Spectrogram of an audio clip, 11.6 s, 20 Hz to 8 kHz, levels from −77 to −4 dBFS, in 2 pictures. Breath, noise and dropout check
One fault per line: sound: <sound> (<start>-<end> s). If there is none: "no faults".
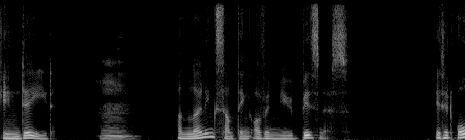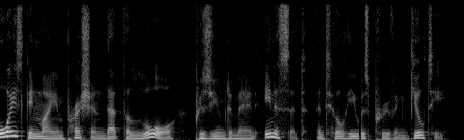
sound: sigh (1.2-1.8 s)
sound: dropout (10.3-10.3 s)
